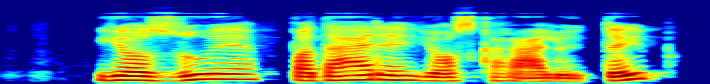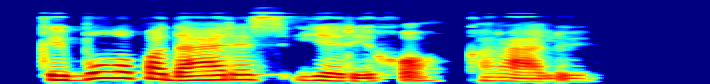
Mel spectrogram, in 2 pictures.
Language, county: Lithuanian, Panevėžys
